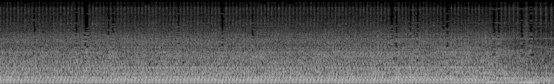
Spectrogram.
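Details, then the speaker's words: Predator 3500W Super Quiet inverter generator running on propane after the conversion kit install, idle mixture adjusted and locked: a steady, quiet, even hum with no misses. "This thing's quiet, isn't it?"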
